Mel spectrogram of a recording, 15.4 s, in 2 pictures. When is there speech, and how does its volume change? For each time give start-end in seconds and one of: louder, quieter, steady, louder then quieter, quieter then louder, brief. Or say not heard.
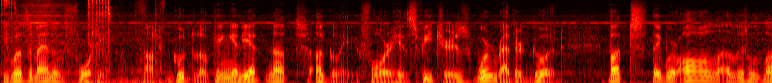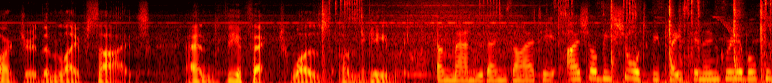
0.0-15.3 steady.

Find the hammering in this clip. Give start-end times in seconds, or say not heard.
not heard.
